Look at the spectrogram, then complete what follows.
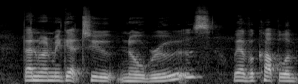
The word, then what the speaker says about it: Nowruz: to practice this one, you might want to start with saying ruse, Nowruz, so that you have that syllable stress correct. We don't need an American O here. It doesn't need to be a long O ruse, Nowruz, but most Americans will still, any O they'll say with a diphthong O.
